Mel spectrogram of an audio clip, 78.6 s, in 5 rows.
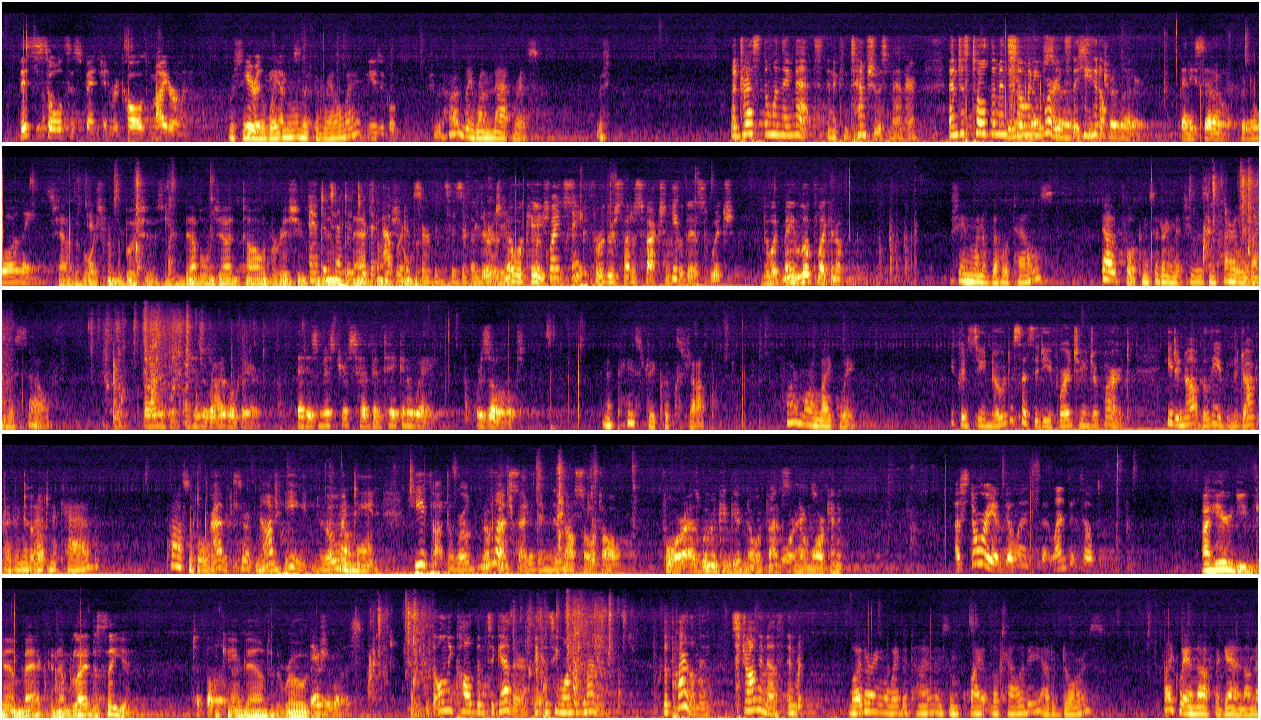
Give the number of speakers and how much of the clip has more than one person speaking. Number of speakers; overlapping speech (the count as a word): seven, about 20%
